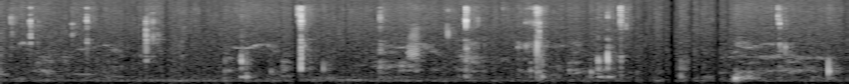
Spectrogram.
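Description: People biting and chewing mango slices dipped in chili sauce: irregular sharp crunches and wet mouth clicks and smacks, several a second.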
